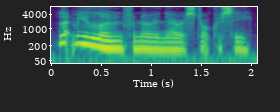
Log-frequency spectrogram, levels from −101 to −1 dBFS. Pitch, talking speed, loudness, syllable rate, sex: 175 Hz, 205 wpm, -17 LUFS, 7.4 syllables/s, female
